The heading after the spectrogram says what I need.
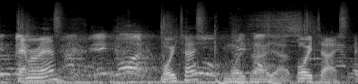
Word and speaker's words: Muay Thai: Muay Thai, yeah.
